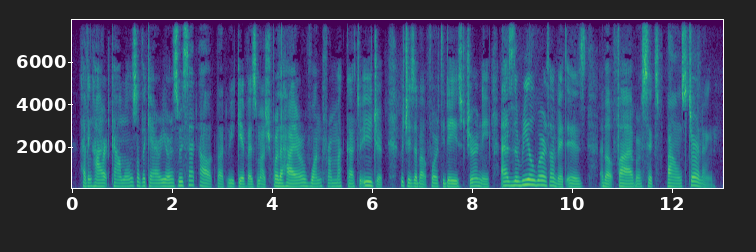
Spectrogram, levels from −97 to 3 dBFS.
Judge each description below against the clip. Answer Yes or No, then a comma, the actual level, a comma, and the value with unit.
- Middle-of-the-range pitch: Yes, medium, 155 Hz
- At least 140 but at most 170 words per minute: No, average, 200 wpm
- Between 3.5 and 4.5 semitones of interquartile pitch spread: No, average, 3.1 semitones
